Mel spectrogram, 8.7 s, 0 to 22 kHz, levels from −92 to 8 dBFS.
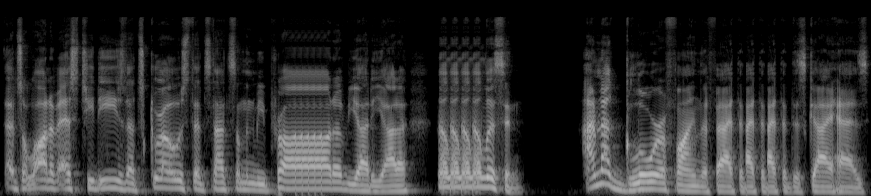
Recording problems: audio stuttering; at 3 s, at 4.5 s and at 7 s

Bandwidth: 15 kHz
